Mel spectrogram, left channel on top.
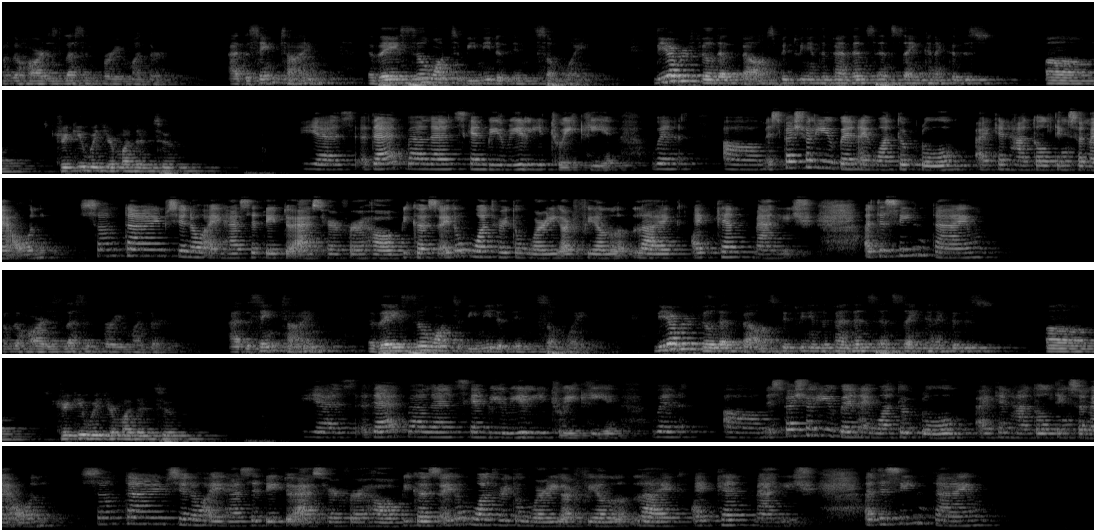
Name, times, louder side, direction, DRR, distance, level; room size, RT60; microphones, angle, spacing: voice 1, 0.0-1.6 2.3-3.2 3.7-5.8 6.5-9.9 10.4-11.0 11.4-12.7, right 1 dB, 90° left, 2 dB, 0.9 m, -35 dB
voice 2, 13.9-17.7 18.1-22.3 22.6-31.6, left 4 dB, 45° left, 3 dB, 0.4 m, -36 dB
5.3 x 3.0 x 2.2 m, 0.80 s
head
